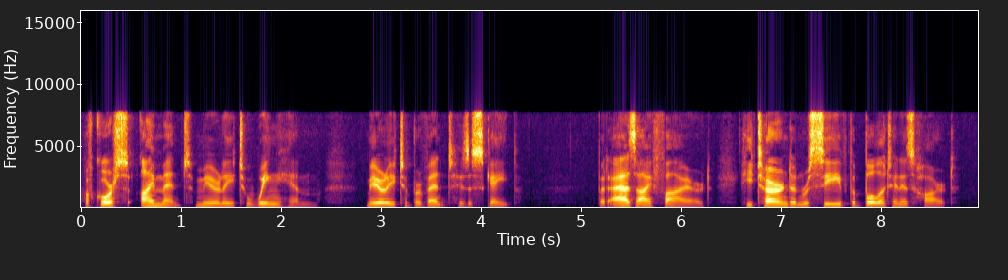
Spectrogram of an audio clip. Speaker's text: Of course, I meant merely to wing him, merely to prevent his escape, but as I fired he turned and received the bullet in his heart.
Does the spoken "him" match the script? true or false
true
